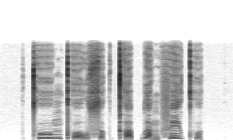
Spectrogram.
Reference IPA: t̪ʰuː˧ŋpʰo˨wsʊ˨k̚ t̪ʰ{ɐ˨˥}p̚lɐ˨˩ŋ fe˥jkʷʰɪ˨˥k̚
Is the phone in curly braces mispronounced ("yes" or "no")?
no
